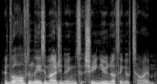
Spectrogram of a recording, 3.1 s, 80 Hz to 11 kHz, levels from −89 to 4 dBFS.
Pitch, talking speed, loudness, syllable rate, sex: 100 Hz, 170 wpm, -17 LUFS, 5.5 syllables/s, male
